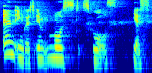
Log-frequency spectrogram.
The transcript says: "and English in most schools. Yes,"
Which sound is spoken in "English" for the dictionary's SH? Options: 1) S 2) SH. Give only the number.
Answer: 2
